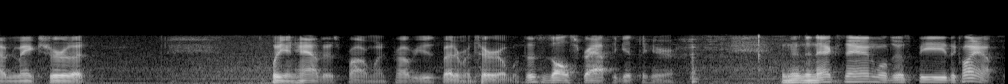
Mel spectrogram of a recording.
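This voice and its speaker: A man giving casual hands-on commentary at a workbench, talking in a folksy, rambling way. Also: sits low. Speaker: hobbyist radio video maker. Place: indoor workbench. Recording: tinny, band-limited camera mic with noise.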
